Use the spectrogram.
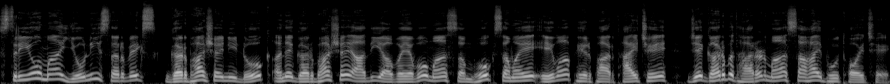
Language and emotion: Gujarati, neutral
